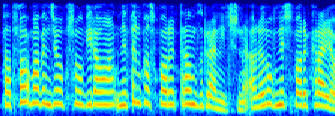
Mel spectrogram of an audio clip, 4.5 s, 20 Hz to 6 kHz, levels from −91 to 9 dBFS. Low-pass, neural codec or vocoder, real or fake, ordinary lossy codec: 5.4 kHz; autoencoder, 44.1 kHz, a latent of 192 numbers a frame, MeloTTS; fake; none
